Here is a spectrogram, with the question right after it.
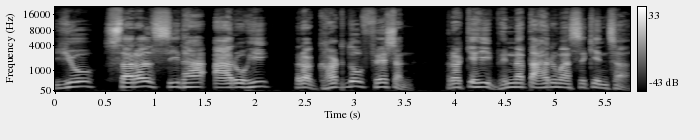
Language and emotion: Nepali, neutral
